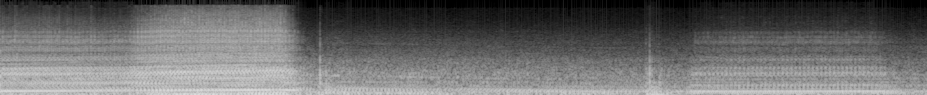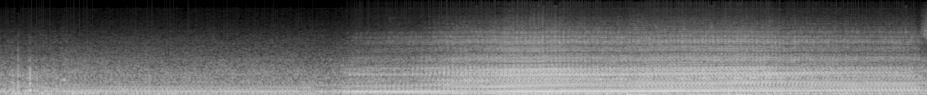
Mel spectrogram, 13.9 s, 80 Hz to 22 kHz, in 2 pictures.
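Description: A 797-horsepower Hellcat Redeye accelerates hard in repeated bursts, its engine roaring loudly up through the revs, easing off to a lower drone between pulls, then surging again near the end, heard from inside the car.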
